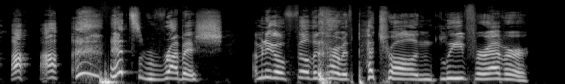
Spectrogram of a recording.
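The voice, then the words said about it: Put-on British accent. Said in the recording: “Probably breaking out in a Brit. That's it's rubbish, he's saying in his British accent”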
